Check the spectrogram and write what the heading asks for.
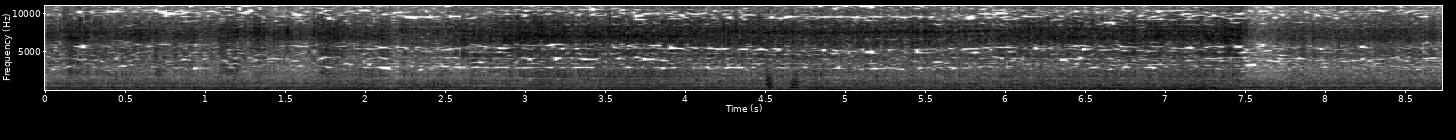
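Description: Water from fire hoses hissing steadily as it is sprayed onto a burning vehicle wreck, over a steady engine hum. The hiss eases about seven and a half seconds in.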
